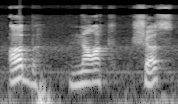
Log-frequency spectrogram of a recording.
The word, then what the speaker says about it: obnoxious: person's obnoxious behavior now this word has 3 syllables up knock shuts and the stress is on the second syllable so obnoxious obnoxious so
